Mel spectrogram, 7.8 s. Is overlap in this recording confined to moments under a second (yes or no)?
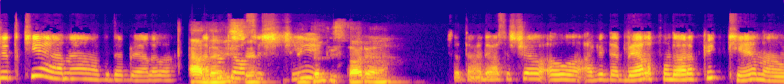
no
